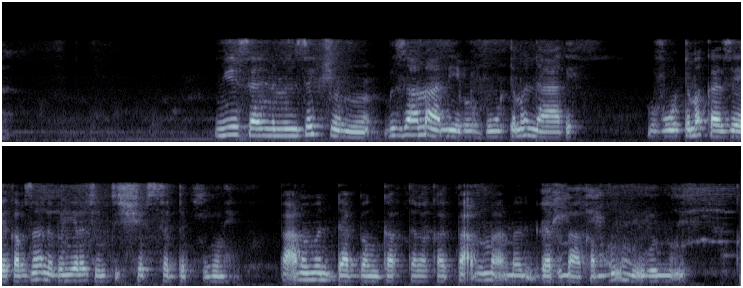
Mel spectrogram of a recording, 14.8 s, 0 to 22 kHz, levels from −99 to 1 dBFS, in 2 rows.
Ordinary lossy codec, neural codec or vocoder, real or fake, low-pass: MP3, 96 kbps; codec, 16 kHz, 8 kbps, FunCodec, trained on Chinese and English, 25 frames a second; fake; 7.2 kHz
